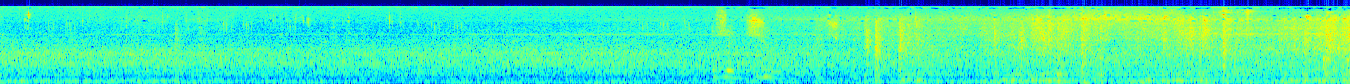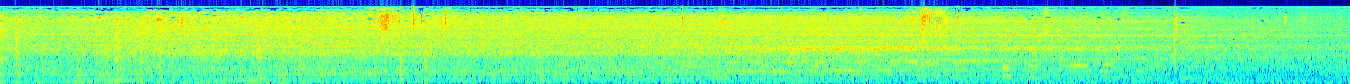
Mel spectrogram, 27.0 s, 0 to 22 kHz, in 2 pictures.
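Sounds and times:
steady train whine: 0.0s - 27.0s
train wheels clicking over rail joints: 6.5s - 27.0s.

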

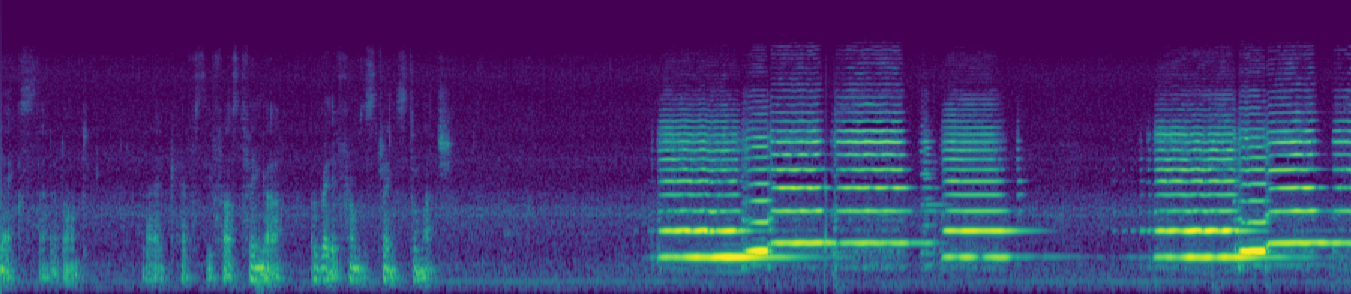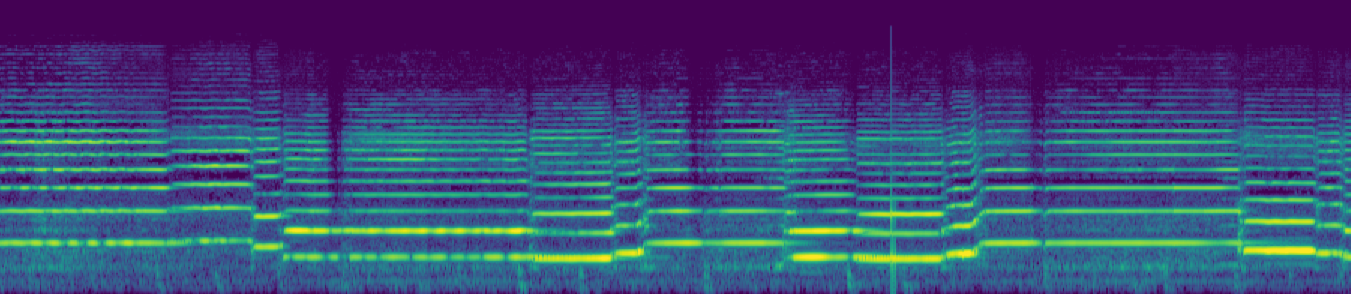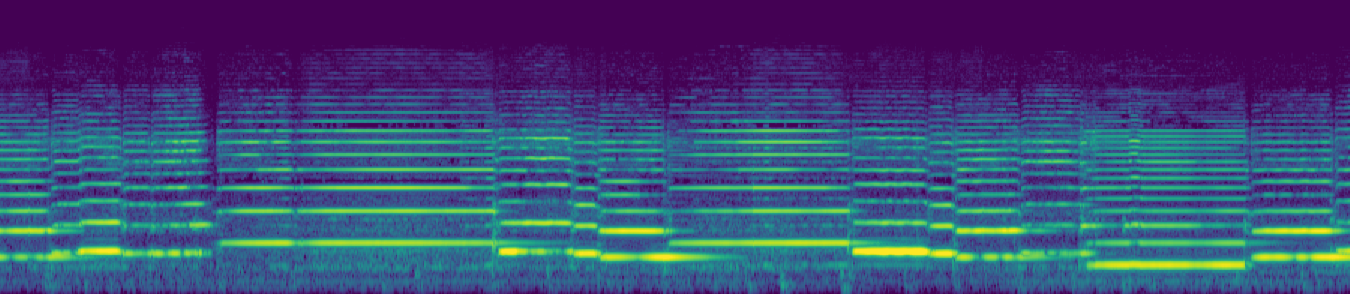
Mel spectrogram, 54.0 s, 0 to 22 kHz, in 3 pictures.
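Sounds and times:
solo violin playing: 8.6s - 14.0s, 15.0s - 54.0s.

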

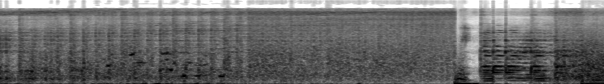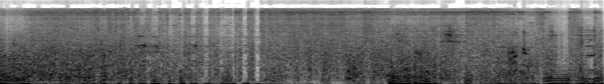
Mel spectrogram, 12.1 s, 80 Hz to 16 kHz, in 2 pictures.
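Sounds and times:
crowd voices: 0.0s - 2.9s
loud electronic dance music: 0.0s - 3.2s, 4.8s - 12.0s.

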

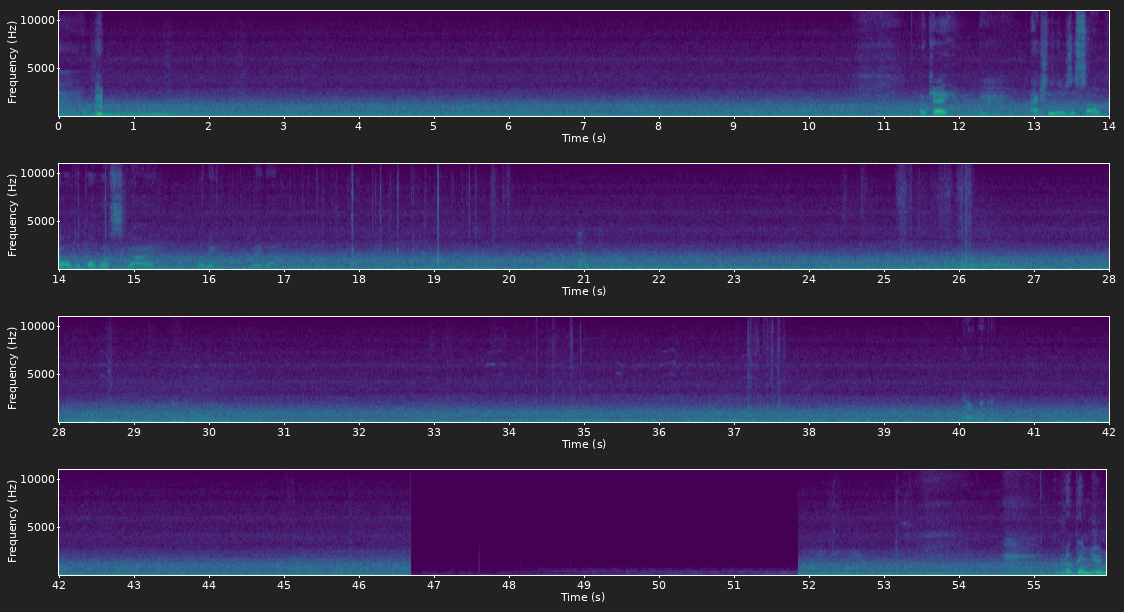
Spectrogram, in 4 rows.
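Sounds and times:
loud rushing street noise: 0.0s - 46.7s, 51.9s - 55.9s.

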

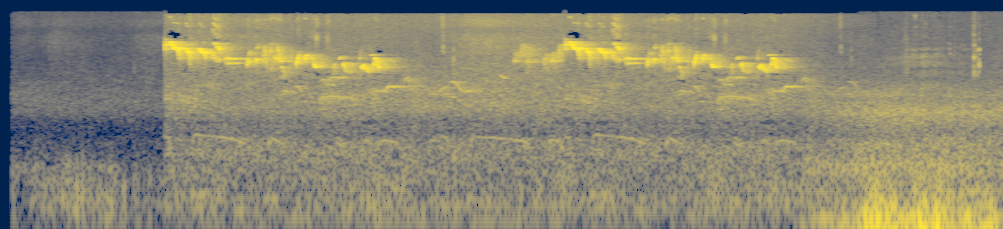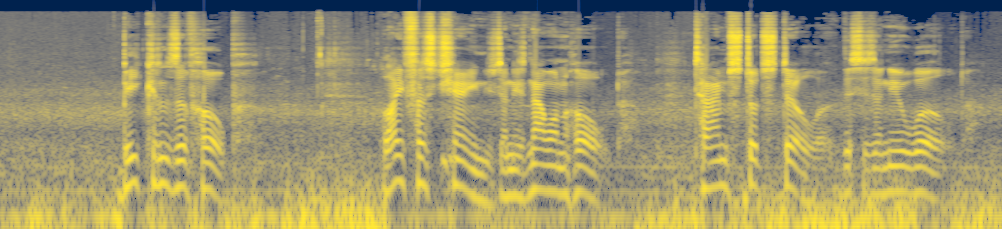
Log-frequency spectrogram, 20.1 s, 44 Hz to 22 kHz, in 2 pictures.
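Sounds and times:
songbird warbling: 1.6s - 8.6s
low rumble: 8.0s - 20.0s.

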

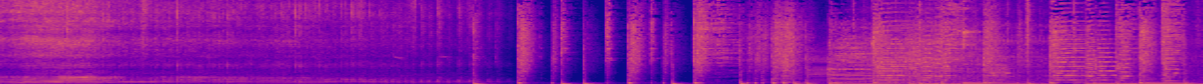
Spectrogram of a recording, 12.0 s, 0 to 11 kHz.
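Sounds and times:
motorcycle engine running: 0.0s - 5.4s, 8.2s - 12.0s
drum beat: 4.2s - 12.0s.

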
